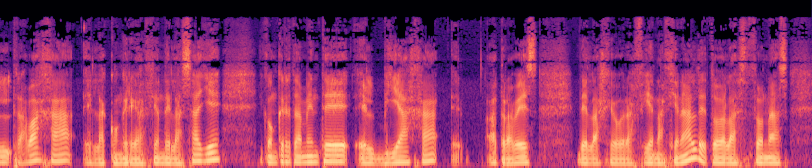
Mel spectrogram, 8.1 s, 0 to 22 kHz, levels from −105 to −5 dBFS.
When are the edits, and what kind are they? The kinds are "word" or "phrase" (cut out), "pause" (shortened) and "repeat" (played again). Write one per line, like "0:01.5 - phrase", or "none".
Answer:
0:03.5 - word
0:04.8 - word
